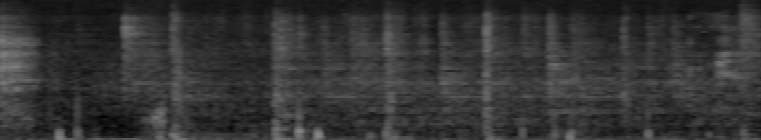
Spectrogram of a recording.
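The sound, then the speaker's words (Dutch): Footsteps climbing the stairs of a tall multi-storey building, heard as many irregular hard knocks and thumps with no talk. “En dan gaan we de trap op.”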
